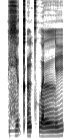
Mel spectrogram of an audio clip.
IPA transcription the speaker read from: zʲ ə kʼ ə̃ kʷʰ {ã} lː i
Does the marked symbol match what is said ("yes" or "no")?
no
